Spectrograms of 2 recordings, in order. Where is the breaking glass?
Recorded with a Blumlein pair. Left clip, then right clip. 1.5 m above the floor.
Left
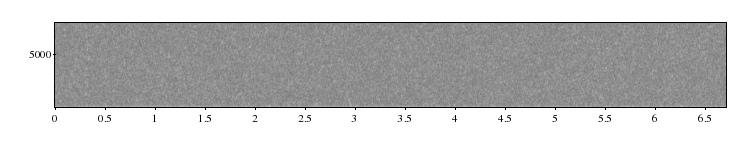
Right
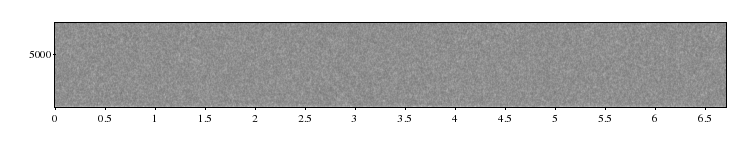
I don't hear breaking glass.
